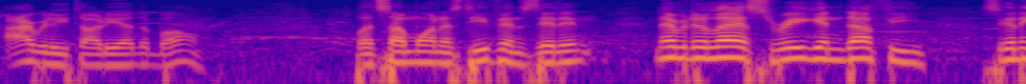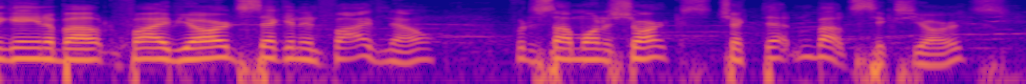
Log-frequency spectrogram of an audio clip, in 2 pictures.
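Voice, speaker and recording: Excitable play-by-play announcer, man, slightly high, smooth resonant voice, live game call. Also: a little fast. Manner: excitable, corrects himself mid-call. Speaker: play-by-play commentator. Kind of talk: live football commentary.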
